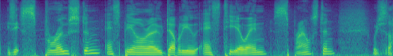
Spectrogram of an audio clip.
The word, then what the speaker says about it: Sprowston: Ian, you'll have to check this pronunciation. Is it Sprowston?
